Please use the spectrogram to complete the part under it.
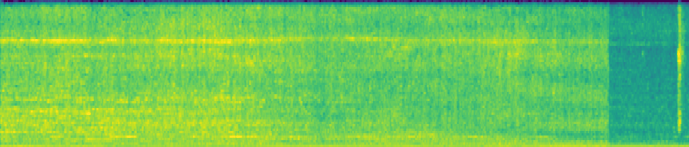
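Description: A road roller's diesel engine rumbles steadily close by.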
